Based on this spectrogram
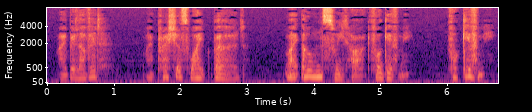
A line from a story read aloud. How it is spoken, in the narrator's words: he murmured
